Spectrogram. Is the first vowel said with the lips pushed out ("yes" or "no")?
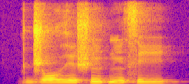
yes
